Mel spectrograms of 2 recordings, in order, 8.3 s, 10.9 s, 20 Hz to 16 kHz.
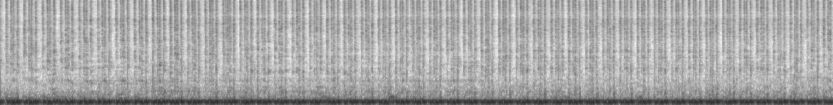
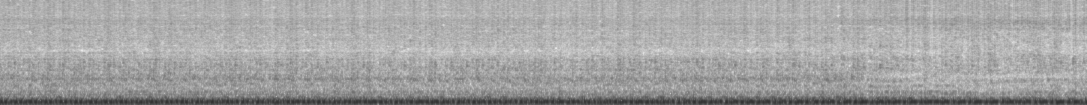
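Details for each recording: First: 1979 Camaro with LS swap: loud, deep, pulsing V8 rumble with a slightly uneven beat at idle; runs rough with essentially no exhaust pipe past the oxygen sensors. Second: 1979 Camaro with LS swap, idling with no codes after the transmission harness plug was properly seated: deep, even, steady low rumble with no knocks or misses over eleven seconds; engine runs healthy.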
